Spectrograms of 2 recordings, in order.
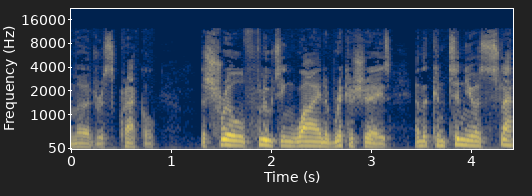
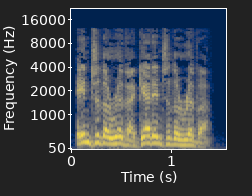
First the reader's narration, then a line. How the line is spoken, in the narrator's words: shouting at the men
